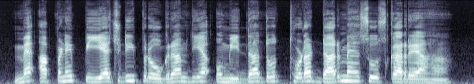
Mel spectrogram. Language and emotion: Punjabi, fearful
